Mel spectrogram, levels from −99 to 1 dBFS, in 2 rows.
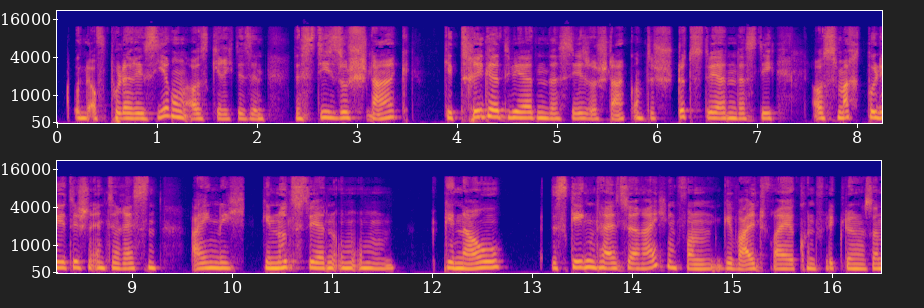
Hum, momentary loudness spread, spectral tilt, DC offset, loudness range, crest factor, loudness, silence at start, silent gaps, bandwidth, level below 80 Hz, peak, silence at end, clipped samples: none; 9 LU; -5 dB/octave; under 0.1%; 2 LU; 16 dB; -25 LUFS; 0.2 s; none; 12.5 kHz; -64 dBFS; -8 dBFS; 0 s; under 0.1%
